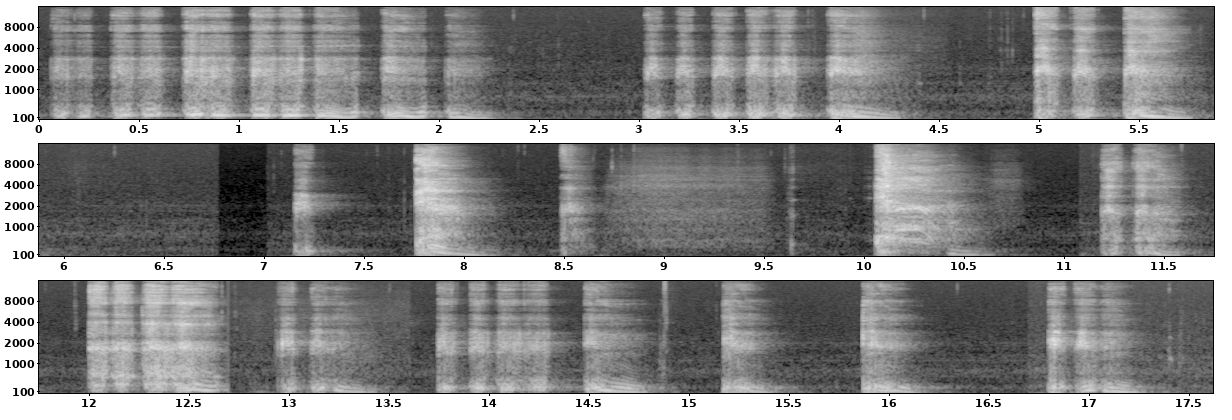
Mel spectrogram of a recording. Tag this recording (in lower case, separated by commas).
cough, respiratory sounds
